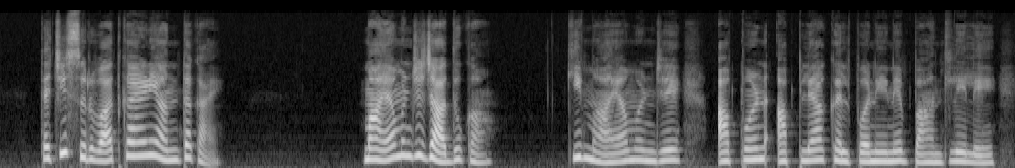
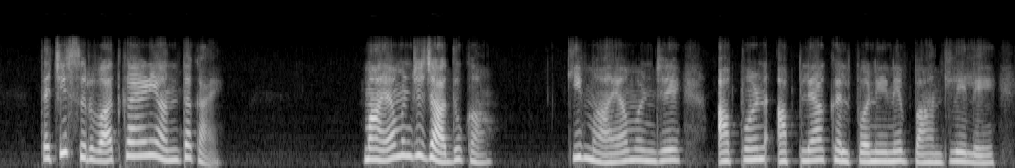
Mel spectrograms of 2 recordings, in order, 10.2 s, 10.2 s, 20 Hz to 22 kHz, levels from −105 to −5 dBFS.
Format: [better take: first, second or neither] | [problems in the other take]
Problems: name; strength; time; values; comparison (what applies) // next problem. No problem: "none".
first | garbled, watery; slightly; nothing above 7.5 kHz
